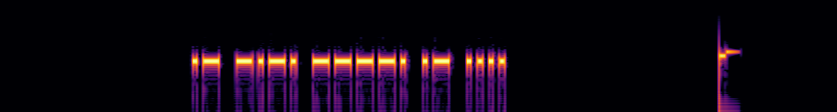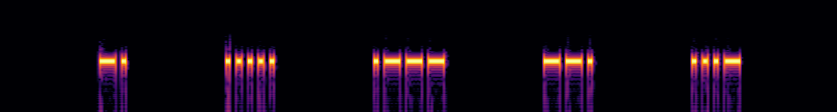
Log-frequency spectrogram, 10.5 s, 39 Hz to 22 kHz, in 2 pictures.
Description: Morse code, heard as a keyed tone, about 36 wpm, spaced as for 18 wpm, 700 Hz. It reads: AC9AH N5JGV
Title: USA Call Signs - 5 Characters - 6x Character Spacing - 35wpm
